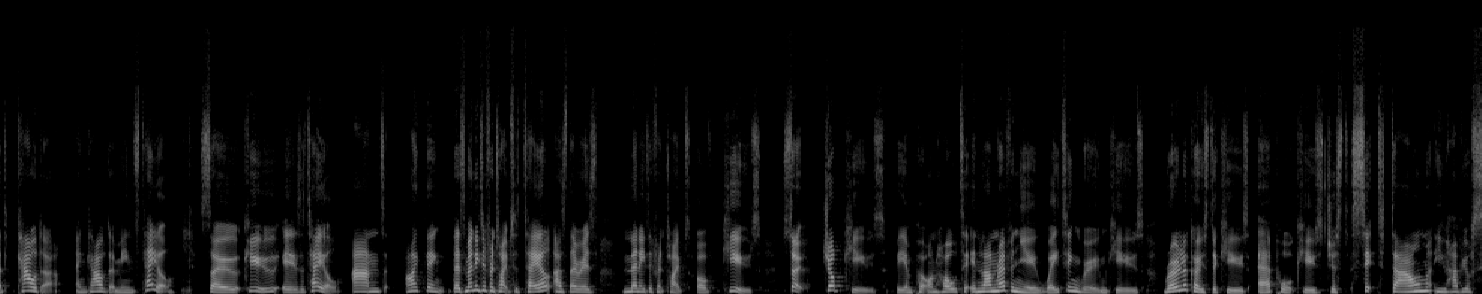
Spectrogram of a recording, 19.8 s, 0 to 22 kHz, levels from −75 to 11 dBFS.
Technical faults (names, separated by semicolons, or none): none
